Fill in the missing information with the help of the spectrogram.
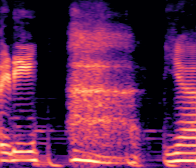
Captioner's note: sighs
